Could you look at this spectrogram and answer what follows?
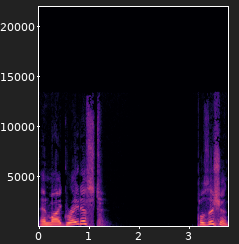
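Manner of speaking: greatest stressed, drawn out slow and weighty, preacher-like. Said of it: "I emphasize the word greatest".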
